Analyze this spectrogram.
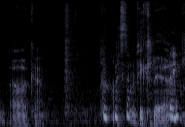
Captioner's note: laughing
